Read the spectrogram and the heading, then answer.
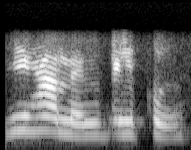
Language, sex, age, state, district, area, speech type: Hindi, other, 30-45, Uttar Pradesh, Sonbhadra, rural, conversation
